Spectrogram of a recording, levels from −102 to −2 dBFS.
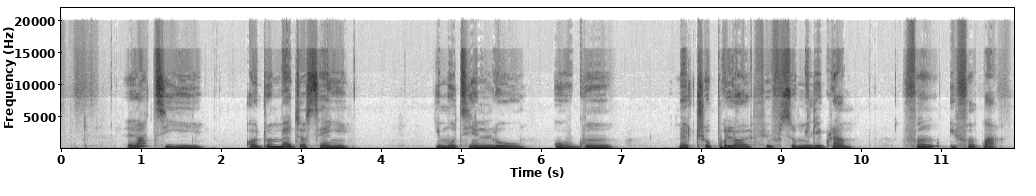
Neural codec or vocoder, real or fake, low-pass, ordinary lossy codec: none; real; none; none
